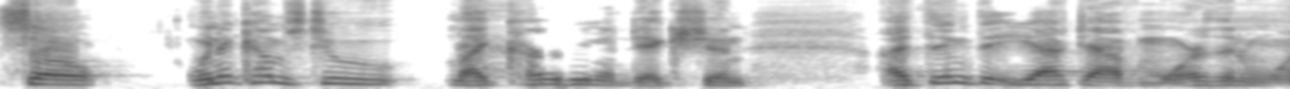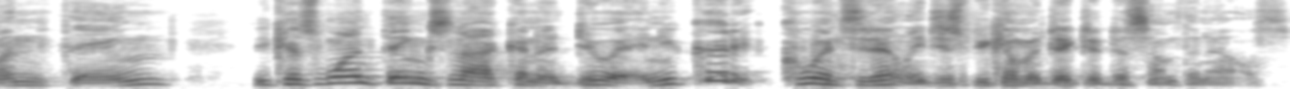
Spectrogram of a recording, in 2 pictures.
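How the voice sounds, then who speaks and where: A man with an American accent, fairly quick and animated, with vocal fry and very wide pitch swings. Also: fairly high pitch for a man, very clean recording, silent background. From Arizona. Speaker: podcast host. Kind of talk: casual chat.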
